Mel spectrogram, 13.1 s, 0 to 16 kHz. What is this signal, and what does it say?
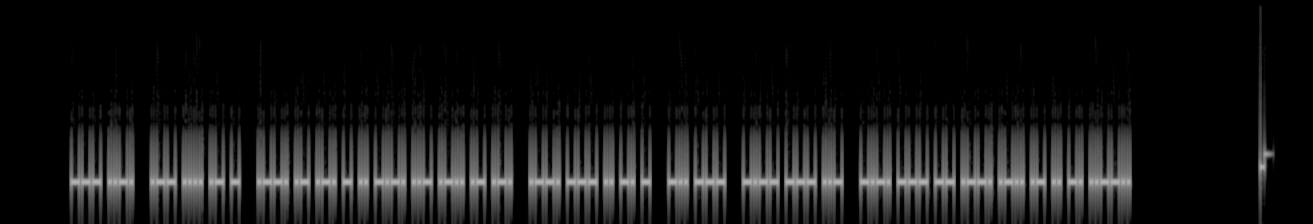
Morse code, heard as a keyed tone, about 44 wpm, 700 Hz. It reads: OF WHAT PARTICULAR POINT DO YOU COMPLAIN?
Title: Sentences from Top 1300 Words 45wpm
